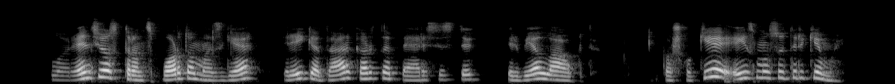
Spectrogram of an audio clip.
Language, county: Lithuanian, Klaipėda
